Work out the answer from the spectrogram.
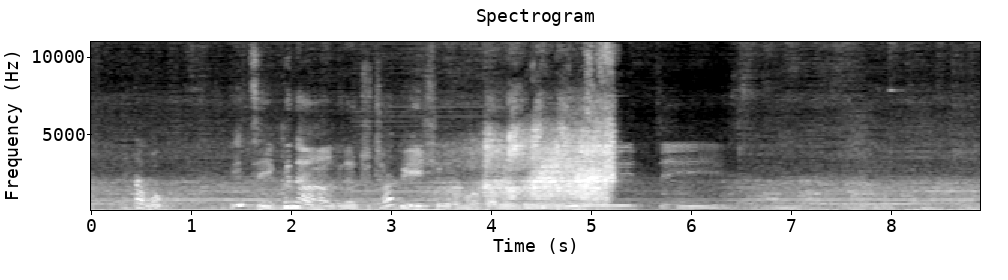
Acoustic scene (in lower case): crowded indoor space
